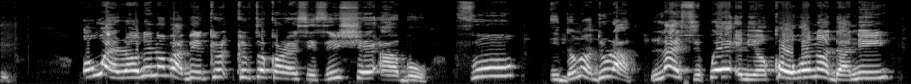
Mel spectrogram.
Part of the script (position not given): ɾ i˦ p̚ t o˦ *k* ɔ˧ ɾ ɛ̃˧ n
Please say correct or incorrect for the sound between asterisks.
correct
